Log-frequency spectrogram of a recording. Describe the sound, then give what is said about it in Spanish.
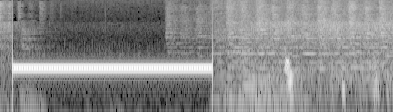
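A phone line rings on an outgoing call: a single loud, steady, mid-pitched ring tone lasting about two seconds, then it cuts off abruptly to faint background noise and a few small clicks. “Vamos a llamarle a ver qué pasa.”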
